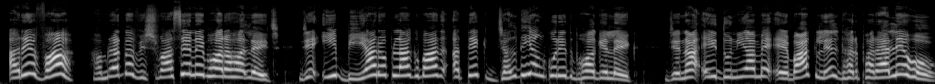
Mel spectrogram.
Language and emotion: Maithili, surprised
